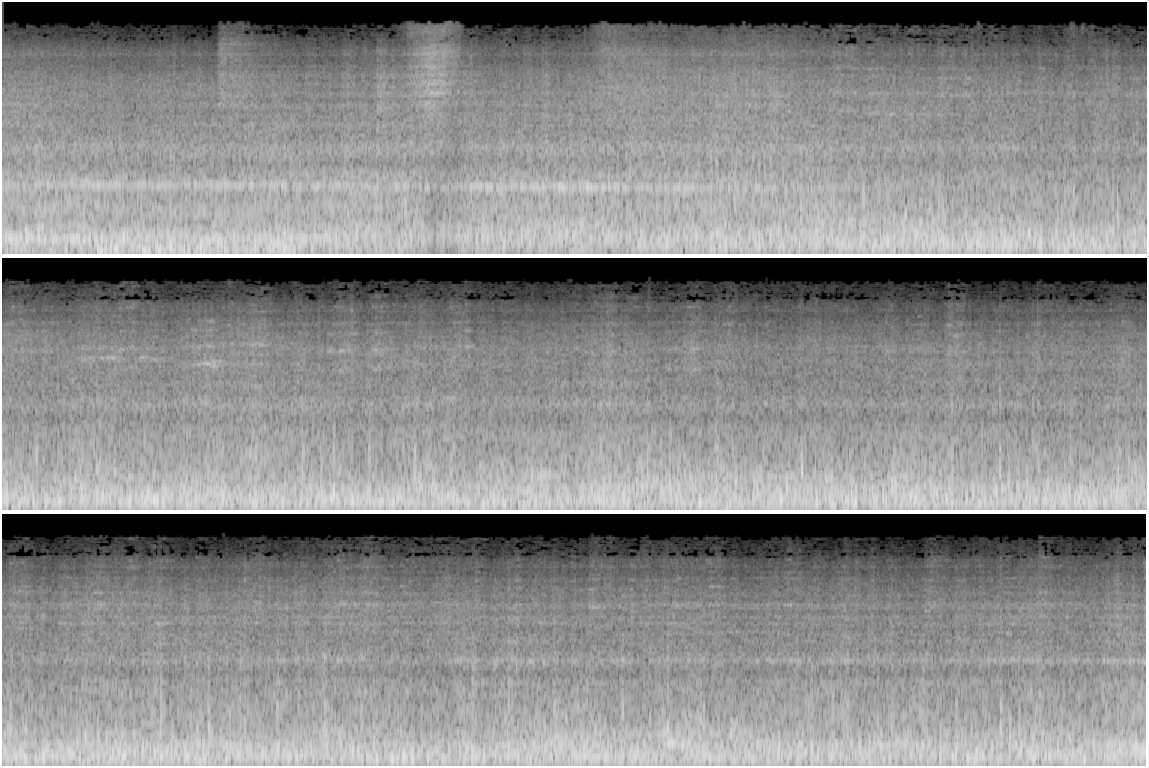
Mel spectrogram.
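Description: A train running past on the tracks, a steady, continuous rumble and rattle of wheels on rail. A thin high tone in the first few seconds fades out.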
